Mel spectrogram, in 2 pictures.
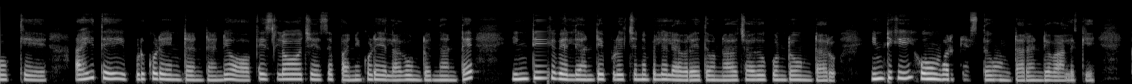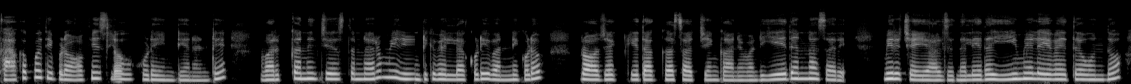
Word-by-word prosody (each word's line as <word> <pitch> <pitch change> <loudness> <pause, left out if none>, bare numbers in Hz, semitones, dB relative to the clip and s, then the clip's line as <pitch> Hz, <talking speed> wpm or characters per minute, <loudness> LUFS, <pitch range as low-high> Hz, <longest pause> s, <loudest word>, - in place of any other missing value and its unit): Okay. 225 0 -4 0.5
అయితే, 280 +3 +1 0.2
ఇప్పుడు 240 +1 -3
కూడా 255 -1 +4
ఏంటంటే 210 -2 -3
అండి. 225 +4 -1 0.2
ఆఫీస్‌లో 240 +4 -1 0.2
చేసే 230 0 -2
పని 205 +1 -2
కూడా 230 -1 0
ఎలాగ 200 0 -3
ఉంటుందంటే, 200 +4 -2 0.5
ఇంటికి 290 +3 +1
వెళ్లి 225 -1 +2
అంటే, 215 +2 -1
ఇప్పుడు 230 -1 -1
చిన్నపిల్లలెవరైతే 220 -3 0
ఉన్నారో 200 0 -1
చదువుకుంటూ 210 0 -1
ఉంటారు. 185 -2 -4 0.4
ఇంటికి 285 +1 +2 0.2
హోంవర్క్ 235 -4 +4
ఇస్తూ 210 +1 -6
ఉంటారండి 190 +1 -4
వాళ్ళకి. 185 - -6 0.5
కాకపోతే, 295 +9 0
ఇప్పుడు 225 -2 +1
ఆఫీస్‌లో 275 +5 -1 0.2
కూడా 220 -1 0
ఏంటి 200 0 -4
అనంటే 190 +8 -2 0.5
వర్క్ 220 +5 0
అనేది 260 0 +2
చేస్తున్నారు, 250 +2 +2
మీరింటికి 245 -5 +1
వెళ్ళాక 220 -1 +1
కూడా, 255 +2 +3
ఇవన్నీ 215 0 0
కూడా 265 +5 +3 0.4
ప్రాజెక్ట్‌కి 220 -1 +2
తగ్గ 215 +1 +1
సెర్చింగ్ 205 0 -2
కానివ్వండి, 195 +1 -2
ఏదన్నా 265 +1 +4
సరే 200 -3 -1 0.4
మీరు 260 -1 +6
చేయాల్సిందే. 205 -1 0
లేదా, 230 +2 +3 0.2
ఈమెయిల్ 255 +1 +5
ఏదైతే 235 0 +1
ఉందో, 235 +5 0
220 Hz, 135 wpm, -22 LUFS, 205-245 Hz, 0.5 s, మీరు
